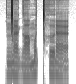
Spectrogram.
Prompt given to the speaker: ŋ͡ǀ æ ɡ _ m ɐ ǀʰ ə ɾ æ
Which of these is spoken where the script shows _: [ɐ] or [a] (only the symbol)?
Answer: a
